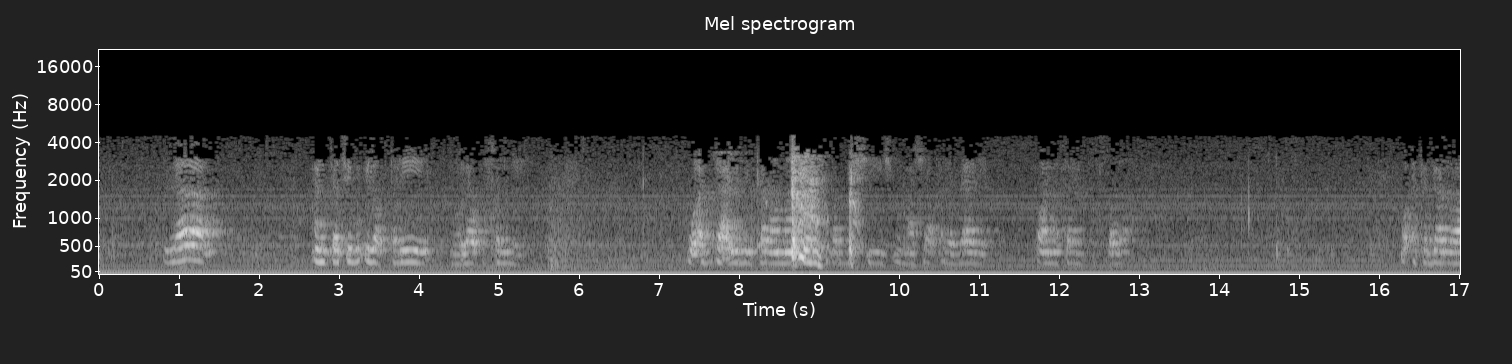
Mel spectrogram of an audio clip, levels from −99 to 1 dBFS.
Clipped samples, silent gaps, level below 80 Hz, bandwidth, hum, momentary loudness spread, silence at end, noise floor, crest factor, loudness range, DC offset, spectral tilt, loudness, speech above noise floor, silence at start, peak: under 0.1%; none; -52 dBFS; 4.8 kHz; none; 24 LU; 0 s; -47 dBFS; 26 dB; 18 LU; 0.9%; -9.5 dB/octave; -27 LUFS; 20 dB; 0 s; -4 dBFS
